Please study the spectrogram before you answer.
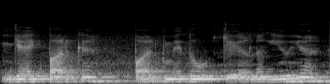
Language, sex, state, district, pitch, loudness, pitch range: Hindi, male, Chandigarh, Chandigarh, 125 Hz, -16 LUFS, 115-155 Hz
